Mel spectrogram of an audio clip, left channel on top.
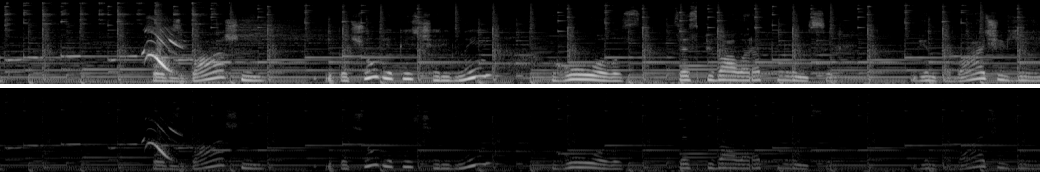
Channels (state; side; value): quieter; right; 22.6 dB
